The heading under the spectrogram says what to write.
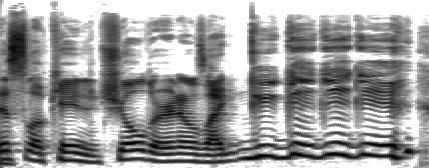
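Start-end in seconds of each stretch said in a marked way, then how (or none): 1.9-3.1 strained grunts. Retold or imitated. Retold pain pulling bow.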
